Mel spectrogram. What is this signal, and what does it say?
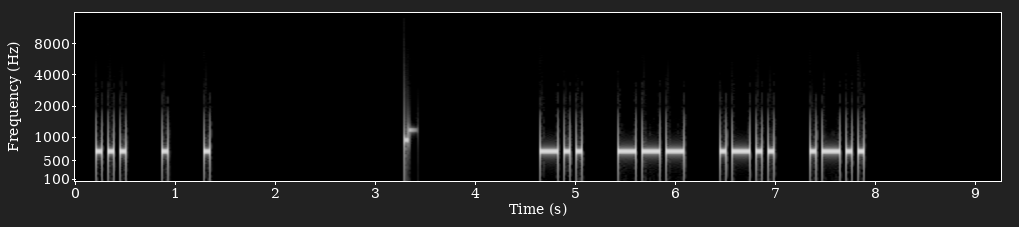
Morse code, heard as a keyed tone, about 20 wpm, spaced as for 14 wpm, 700 Hz. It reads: SEE DOLL
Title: 075 Lesson 13f - Letter L - Words 20wpm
